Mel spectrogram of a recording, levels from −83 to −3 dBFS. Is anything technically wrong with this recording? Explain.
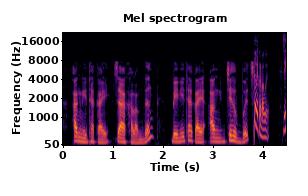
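Yes. From 3.83 s onward the speech races and squeaks, 2.76 times faster and 17.6 semitones higher. This is a wrong sample rate, consistent with 16 kHz audio played at 44.1 kHz unconverted.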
